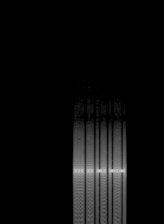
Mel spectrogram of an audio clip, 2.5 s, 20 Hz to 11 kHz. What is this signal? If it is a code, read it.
Morse code, heard as a keyed tone, about 50 wpm, 700 Hz. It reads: SINK
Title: Top 1751-2000 Words 50wpm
